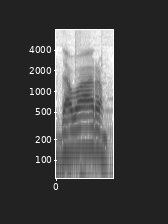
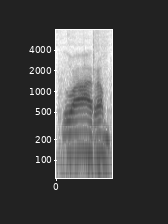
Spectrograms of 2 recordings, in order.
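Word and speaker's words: द्वारम्: Without this, it will become Davaram, Davarama, if both are not there. So if this is line is written, it becomes half of the, so it is Dwaram as pronounced.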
